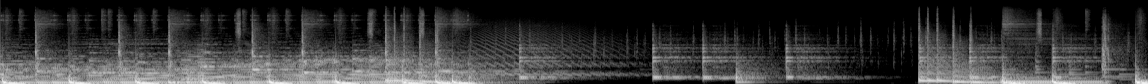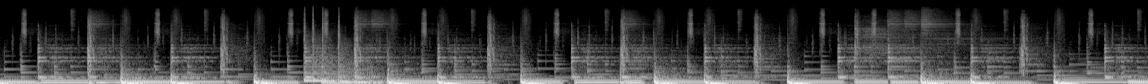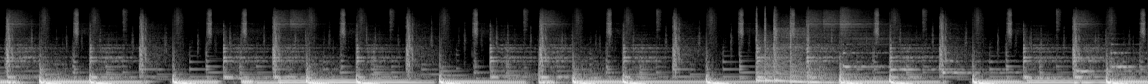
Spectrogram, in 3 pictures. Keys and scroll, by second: 6.9-9.7 typing, 15.9 ctrl+z, 19.6 [, 20.1 [, 20.7 [.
